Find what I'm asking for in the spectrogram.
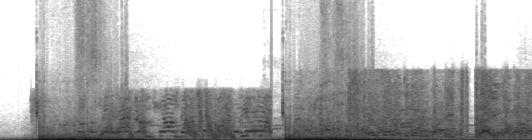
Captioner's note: speaking foreign language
